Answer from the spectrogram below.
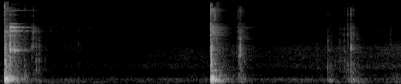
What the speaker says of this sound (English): I will take a hammer and hope that it doesn't fly away and smack it a couple times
